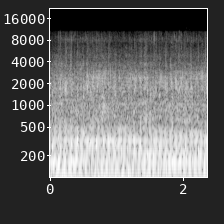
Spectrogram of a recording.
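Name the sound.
helicopter rotor sound effect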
